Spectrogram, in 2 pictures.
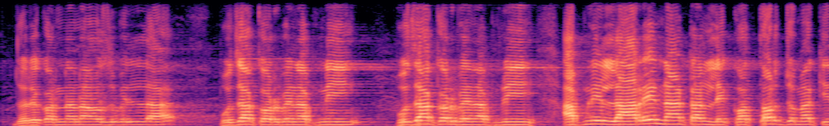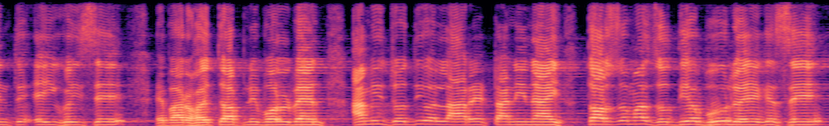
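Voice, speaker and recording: High sharp-voiced preacher guy, fiery sermon, chants arabic verses. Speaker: Islamic preacher.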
